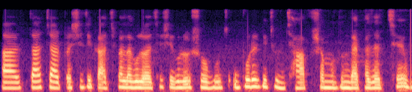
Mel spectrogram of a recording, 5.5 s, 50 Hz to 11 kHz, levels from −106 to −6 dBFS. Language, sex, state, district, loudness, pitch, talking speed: Bengali, female, Odisha, Malkangiri, -13 LUFS, 200 Hz, 150 wpm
